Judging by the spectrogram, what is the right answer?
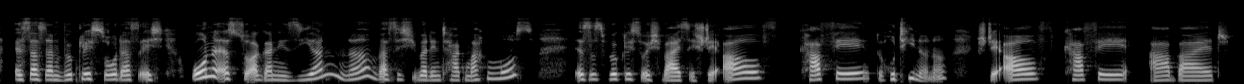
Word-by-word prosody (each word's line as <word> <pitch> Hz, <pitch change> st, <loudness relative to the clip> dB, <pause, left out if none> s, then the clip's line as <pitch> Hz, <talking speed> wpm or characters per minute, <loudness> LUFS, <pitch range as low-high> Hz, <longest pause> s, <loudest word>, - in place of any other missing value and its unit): ist 220 Hz, +1 st, -1 dB
das 235 Hz, -2 st, +4 dB
dann 210 Hz, -2 st, 0 dB
wirklich 245 Hz, +2 st, +1 dB
so, 225 Hz, +1 st, +2 dB
dass 215 Hz, 0 st, -1 dB
ich, -, -, -2 dB, 0.3 s
ohne 355 Hz, -7 st, +8 dB
es 255 Hz, -3 st, +1 dB
zu -, -, -1 dB
organisieren, 210 Hz, -, 0 dB, 0.2 s
ne, 265 Hz, -, -1 dB
was 230 Hz, -, -2 dB
ich 220 Hz, -2 st, -6 dB
über 205 Hz, -1 st, 0 dB
den 200 Hz, 0 st, -4 dB
Tag 200 Hz, -1 st, -5 dB
machen 220 Hz, +7 st, -4 dB
muss, 340 Hz, +10 st, -2 dB, 0.4 s
ist 230 Hz, -, 0 dB
es 235 Hz, -1 st, -5 dB
wirklich 240 Hz, 0 st, +1 dB
so, -, -, -4 dB
ich 215 Hz, -, -2 dB
weiß, 190 Hz, 0 st, +3 dB
ich 175 Hz, -, -6 dB
steh -, -, -1 dB
auf, 285 Hz, +3 st, +2 dB, 0.2 s
Kaffee 255 Hz, +5 st, +1 dB, 0.2 s
Routine, 275 Hz, +4 st, -2 dB
ne? 295 Hz, -, -8 dB, 0.3 s
Steh -, -, -1 dB
auf, 245 Hz, +2 st, +4 dB, 0.2 s
Kaffee, 225 Hz, +1 st, -2 dB, 0.2 s
Arbeit 195 Hz, 0 st, -2 dB
230 Hz, 170 wpm, -24 LUFS, 210-260 Hz, 0.4 s, ohne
